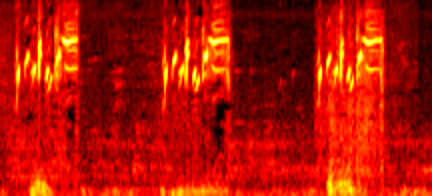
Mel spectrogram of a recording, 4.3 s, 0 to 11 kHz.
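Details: European goldfinch singing in the Widani song style: three short bursts of bright, tinkling twitters about 1.5 seconds apart, each ending in a clear high whistled note, with soft low thumps beneath.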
